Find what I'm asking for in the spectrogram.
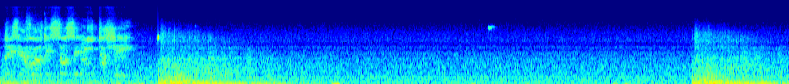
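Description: A tank's main cannon fires in a tank battle video game, a loud, sharp boom followed by a rumbling tail, with another blast near the end and someone talking over the engine and battle noise.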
